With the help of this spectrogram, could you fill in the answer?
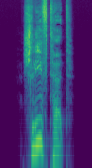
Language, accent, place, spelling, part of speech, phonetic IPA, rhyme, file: German, Germany, Berlin, schlieftet, verb, [ˈʃliːftət], -iːftət, De-schlieftet.ogg
- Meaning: inflection of schliefen: 1. second-person plural preterite 2. second-person plural subjunctive II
